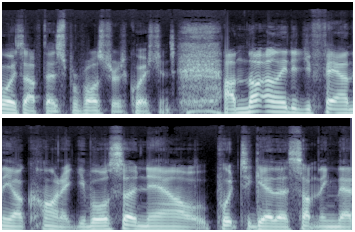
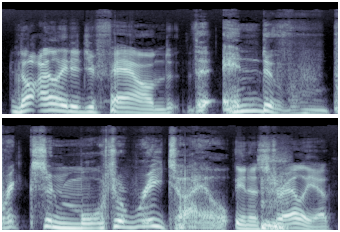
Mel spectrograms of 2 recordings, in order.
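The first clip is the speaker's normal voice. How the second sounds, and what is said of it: Mock TV current-affairs presenter voice. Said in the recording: “put on my current affair voice”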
